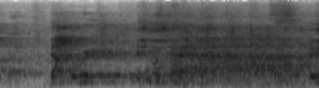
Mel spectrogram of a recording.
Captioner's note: audience laughing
